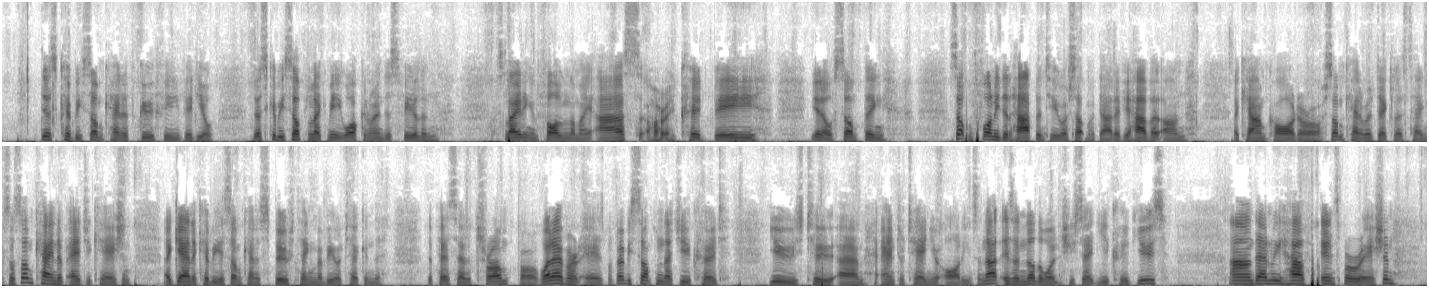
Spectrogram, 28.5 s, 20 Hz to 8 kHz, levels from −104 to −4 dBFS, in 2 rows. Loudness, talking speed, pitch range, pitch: -31 LUFS, 230 wpm, 120-155 Hz, 140 Hz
